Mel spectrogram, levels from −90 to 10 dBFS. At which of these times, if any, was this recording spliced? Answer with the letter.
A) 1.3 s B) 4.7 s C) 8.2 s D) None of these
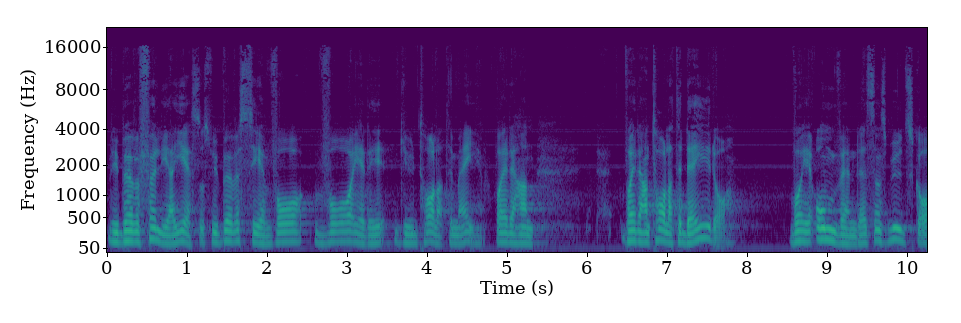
B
